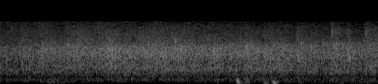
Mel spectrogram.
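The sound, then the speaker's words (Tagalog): Audience at a faith gathering clapping vigorously, a dense, unbroken wash of hand claps that holds steady for about four seconds. “Yung mga excited nga, pumalakpak ng malakas.”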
